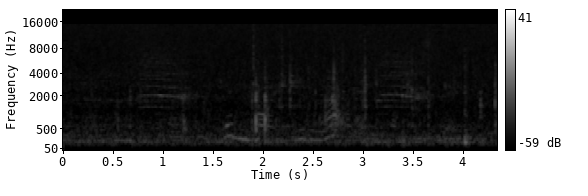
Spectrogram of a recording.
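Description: Faint voices, with a few short pitched sounds that rise and fall, one of them sweeping up a little past the middle.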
